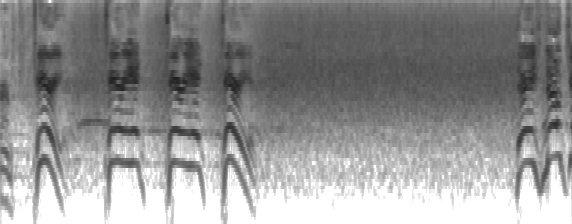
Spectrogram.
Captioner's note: applause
